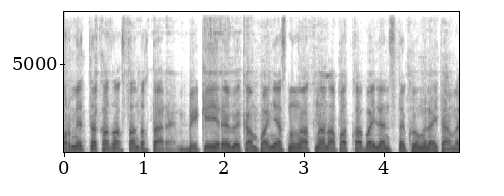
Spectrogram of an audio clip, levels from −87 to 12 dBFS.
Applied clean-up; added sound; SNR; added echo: neural mask model RNNoise.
